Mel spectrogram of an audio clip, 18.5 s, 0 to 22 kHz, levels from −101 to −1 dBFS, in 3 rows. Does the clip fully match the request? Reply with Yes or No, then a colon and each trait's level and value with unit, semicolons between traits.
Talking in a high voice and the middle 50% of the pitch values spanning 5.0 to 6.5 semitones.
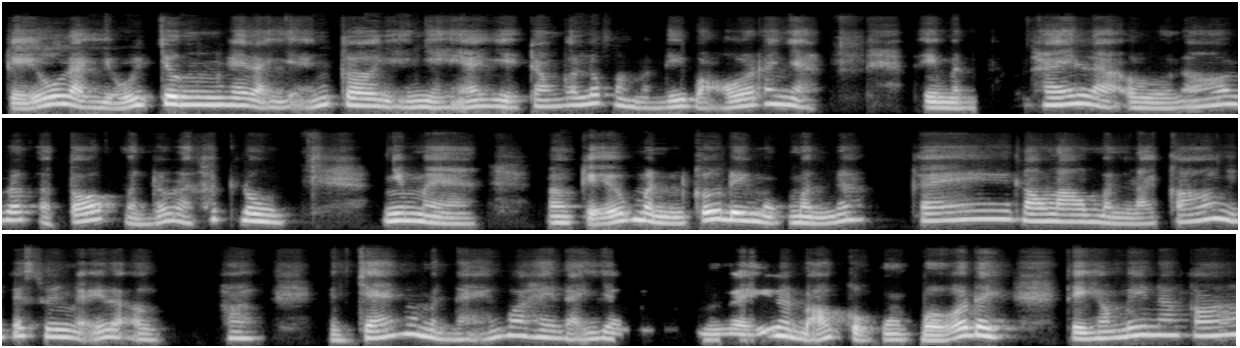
Yes: high, 220 Hz; wide, 5.5 semitones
